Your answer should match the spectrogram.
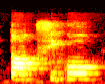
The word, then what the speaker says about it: tóxico: Tóxico é uma letra e dois fonemas, a não ser aquele povo que fala tóxico. Ai, meu Deus, aquilo intoxica a nossa mente, né? Eu fico pensando, quem fala tóxico deve pegar um tache, que não é possível, tá?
